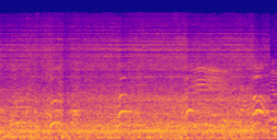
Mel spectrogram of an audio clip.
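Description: Steady low hum of city traffic with scattered voices of a crowd of onlookers.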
